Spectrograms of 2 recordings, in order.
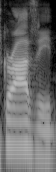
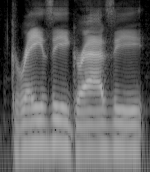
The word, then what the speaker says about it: Grazi: I'm looking for uh the official pronunciation is grazi because grazi comes from part of my real life name uh like it's part of my real name and that's how my name is pronounced like I can't change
